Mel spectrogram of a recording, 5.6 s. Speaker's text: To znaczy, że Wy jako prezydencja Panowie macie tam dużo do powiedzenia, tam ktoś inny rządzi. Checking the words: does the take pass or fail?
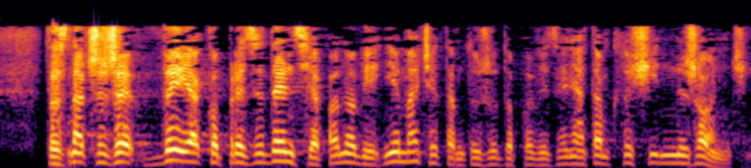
fail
